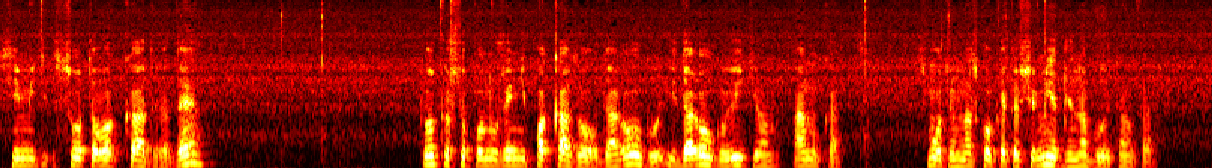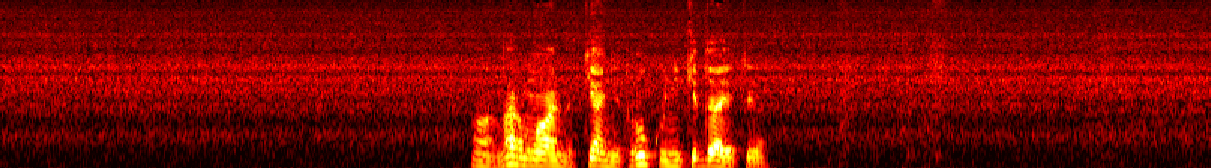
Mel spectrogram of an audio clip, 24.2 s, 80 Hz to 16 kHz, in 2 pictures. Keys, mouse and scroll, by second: 0.5 click, 2.9-3.3 middle drag, 4.7 click, 5.2-8.9 drag, 9.5 middle click, 10.5 space.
